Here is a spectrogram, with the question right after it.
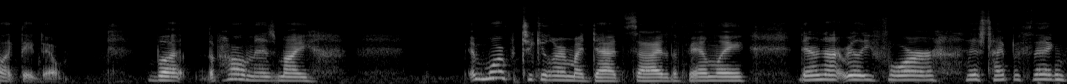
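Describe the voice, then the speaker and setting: Quiet and at a fairly slow pace, a woman speaks with ordinary pitch variation. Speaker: vlogger. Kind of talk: casual monologue. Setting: at home in an apartment at night.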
